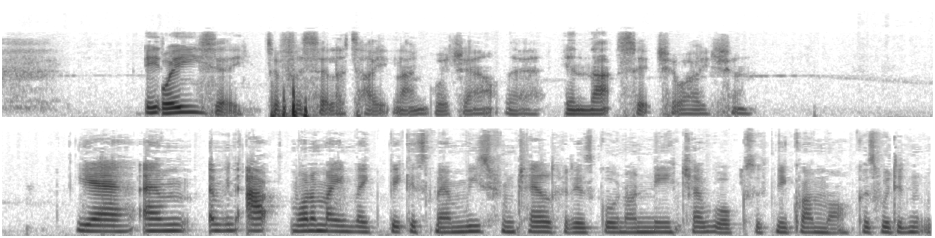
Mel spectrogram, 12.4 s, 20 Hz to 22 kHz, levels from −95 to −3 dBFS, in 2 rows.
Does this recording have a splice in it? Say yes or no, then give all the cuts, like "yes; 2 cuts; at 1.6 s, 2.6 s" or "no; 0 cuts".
yes; 1 cut; at 1.1 s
